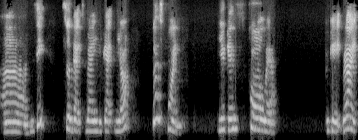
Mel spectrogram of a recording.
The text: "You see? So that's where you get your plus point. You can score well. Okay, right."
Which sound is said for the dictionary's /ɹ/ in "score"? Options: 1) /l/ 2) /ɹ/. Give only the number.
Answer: 1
